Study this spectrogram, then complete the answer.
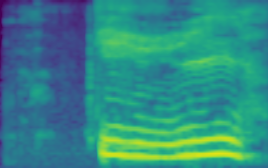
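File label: "ju3", Mandarin Chinese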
